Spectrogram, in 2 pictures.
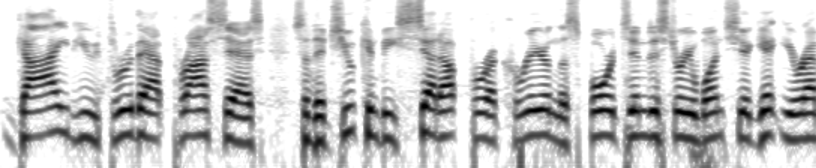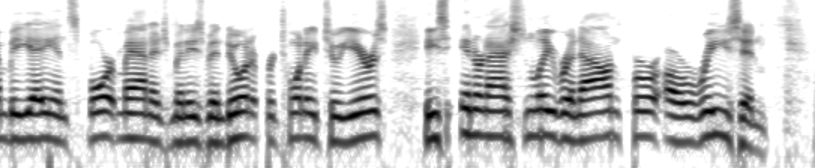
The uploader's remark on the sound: Live From ACC Media Days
